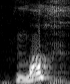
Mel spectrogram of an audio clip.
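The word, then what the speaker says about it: mort: es un verbo irregular su pasado es mo no se pronuncia la t este verbo hace parte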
